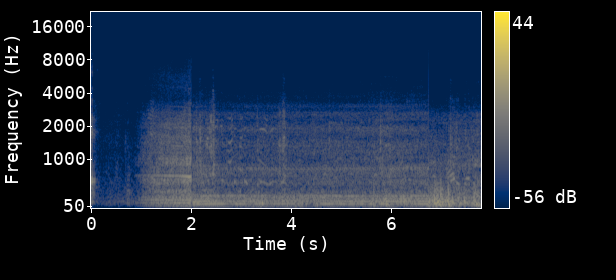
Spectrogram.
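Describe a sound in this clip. A digger's engine rumbles steadily.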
